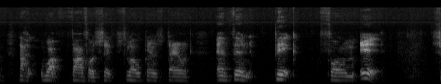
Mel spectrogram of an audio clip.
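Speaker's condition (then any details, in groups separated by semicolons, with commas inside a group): Mild cerebral palsy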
